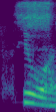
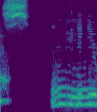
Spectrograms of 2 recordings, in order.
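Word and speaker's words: 시월: Jadi kalau untuk bulan Oktober dia Siwon.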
